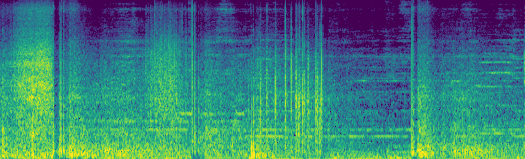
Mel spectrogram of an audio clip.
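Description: Aerial fireworks display: a string of shell bursts, each a sharp boom, with a quick run of crackling about two and a half seconds in. Music plays in the background.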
